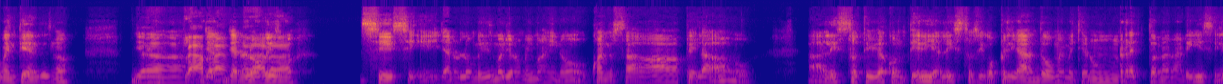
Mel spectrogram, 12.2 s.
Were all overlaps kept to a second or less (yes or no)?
no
